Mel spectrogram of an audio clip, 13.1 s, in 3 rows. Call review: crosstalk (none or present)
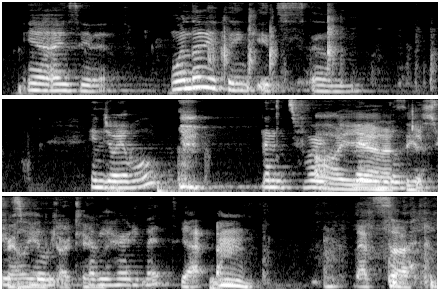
present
